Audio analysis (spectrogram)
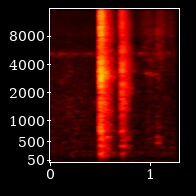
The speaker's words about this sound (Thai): เดี๋ยวขออนุญาตปิดพัดลมก่อนนะฮะพอดีเปิดแล้วมันหนาว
